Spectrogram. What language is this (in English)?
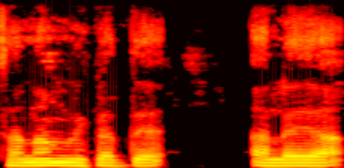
Santali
